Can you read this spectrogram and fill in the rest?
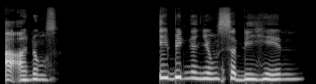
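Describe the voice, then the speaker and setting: A woman's voice: fairly high pitch, measured pace, no room sound, studio quality, pitched above the performer's own voice, natural voice. A woman voicing a protective wealthy son in an audio drama, polite, grieving and restrained, with weighty words. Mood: remorseful.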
